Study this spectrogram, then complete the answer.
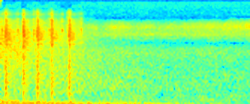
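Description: Rapid bursts of sniper gunfire in PUBG Mobile during a UK & Ireland tournament match, several sharp shots in quick succession, then a fading tail with no voices.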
